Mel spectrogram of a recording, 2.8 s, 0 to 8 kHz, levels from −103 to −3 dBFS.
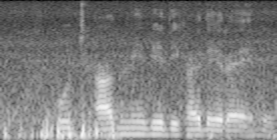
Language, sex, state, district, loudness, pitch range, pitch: Hindi, male, Gujarat, Gandhinagar, -17 LUFS, 115-130 Hz, 120 Hz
